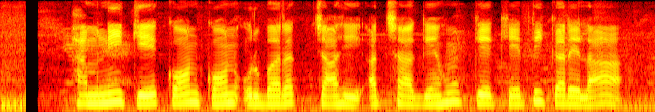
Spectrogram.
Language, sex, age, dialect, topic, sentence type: Magahi, male, 18-24, Central/Standard, agriculture, question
